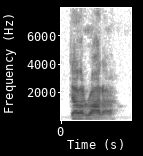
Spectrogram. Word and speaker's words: DellaRatta: Our guest is Rick DellaRatta, and I hope I said that right.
